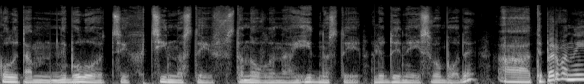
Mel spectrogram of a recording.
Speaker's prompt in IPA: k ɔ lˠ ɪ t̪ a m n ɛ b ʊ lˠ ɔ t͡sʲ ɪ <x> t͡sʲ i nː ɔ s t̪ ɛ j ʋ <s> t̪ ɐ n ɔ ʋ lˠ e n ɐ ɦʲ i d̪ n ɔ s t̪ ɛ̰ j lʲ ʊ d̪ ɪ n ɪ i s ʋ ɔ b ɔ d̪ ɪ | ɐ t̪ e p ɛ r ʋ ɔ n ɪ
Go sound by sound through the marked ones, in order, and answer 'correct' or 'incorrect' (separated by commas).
correct, correct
